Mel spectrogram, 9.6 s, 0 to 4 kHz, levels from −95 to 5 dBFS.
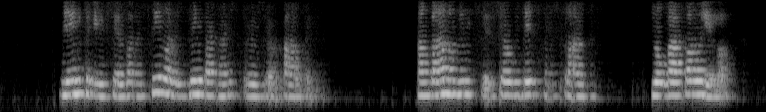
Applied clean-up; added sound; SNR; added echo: neural mask model DeepFilterNet 3.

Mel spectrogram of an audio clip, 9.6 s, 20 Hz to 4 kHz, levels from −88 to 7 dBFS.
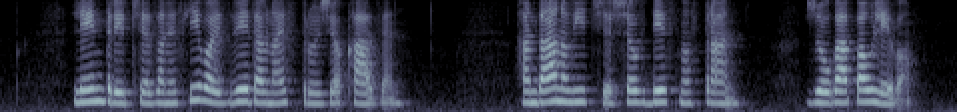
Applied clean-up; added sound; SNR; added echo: none; none; none; none.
